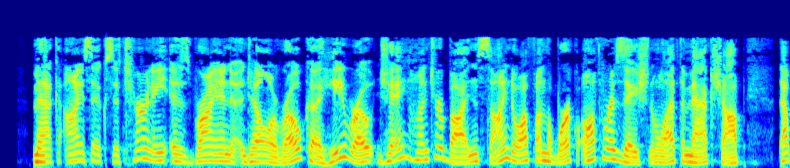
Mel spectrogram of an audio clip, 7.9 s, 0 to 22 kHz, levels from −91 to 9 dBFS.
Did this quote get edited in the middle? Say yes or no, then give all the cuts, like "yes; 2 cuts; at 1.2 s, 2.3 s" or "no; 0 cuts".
no; 0 cuts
